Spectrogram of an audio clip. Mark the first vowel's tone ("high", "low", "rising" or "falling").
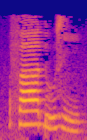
high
